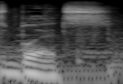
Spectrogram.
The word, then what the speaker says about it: Blitzo: This is Blitz, even though his name has an O in it like Blitzo, but the O is silent.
